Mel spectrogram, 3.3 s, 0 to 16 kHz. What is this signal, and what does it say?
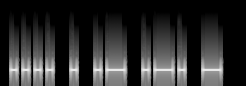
Morse code, heard as a keyed tone, about 15 wpm, 700 Hz. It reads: HEART
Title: Sentences from Top 1200 Words - New Word Drill Alt - 15wpm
